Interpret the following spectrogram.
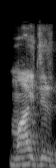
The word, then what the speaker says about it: MITRE: Mitre bana diyor ki, bu arada Mitre Mider diye okunuyor da ağız alışkanlığı Mitre diyeceğim.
